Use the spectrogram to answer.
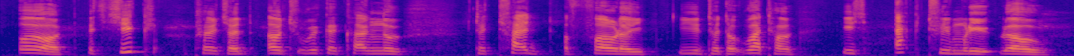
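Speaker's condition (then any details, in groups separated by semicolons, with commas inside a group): Hearing loss with cochlear implant; cannot judge own voice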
